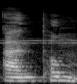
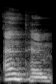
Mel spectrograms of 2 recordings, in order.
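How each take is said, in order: First: एंथम with a short "thum" ending; एंथम, second vowel reduced to "uh"; correct pronunciation. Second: एंथेम with a full "e" in "them"; lower-voiced एंथेम, second syllable "them"; wrong pronunciation. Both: Shown as a demonstration. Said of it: "एंथेम नहीं".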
